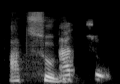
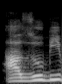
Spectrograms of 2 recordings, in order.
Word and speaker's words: Azubi: যারা আউস বিল্ডিং করে তাদেরকে বলা হয় আউটসুবি, না, আউটসুবি না, আতসুবি। আতসুবি। ঠিক আছে, আজুবি বলবেন না কেউ, এটাকে হচ্ছে আতসুবি, এইভাবে উচ্চারণ করো।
